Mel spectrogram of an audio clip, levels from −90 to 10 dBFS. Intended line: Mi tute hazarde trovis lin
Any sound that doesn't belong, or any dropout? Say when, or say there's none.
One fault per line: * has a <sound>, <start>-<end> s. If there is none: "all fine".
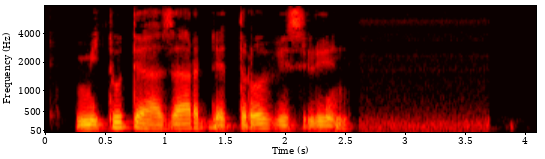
all fine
